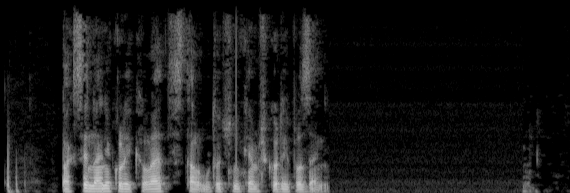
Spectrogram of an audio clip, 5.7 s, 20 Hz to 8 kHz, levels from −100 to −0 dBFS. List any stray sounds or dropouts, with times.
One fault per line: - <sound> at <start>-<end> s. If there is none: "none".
none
